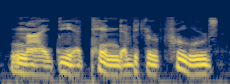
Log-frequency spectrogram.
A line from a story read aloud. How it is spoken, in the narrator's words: hissed Grishnak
